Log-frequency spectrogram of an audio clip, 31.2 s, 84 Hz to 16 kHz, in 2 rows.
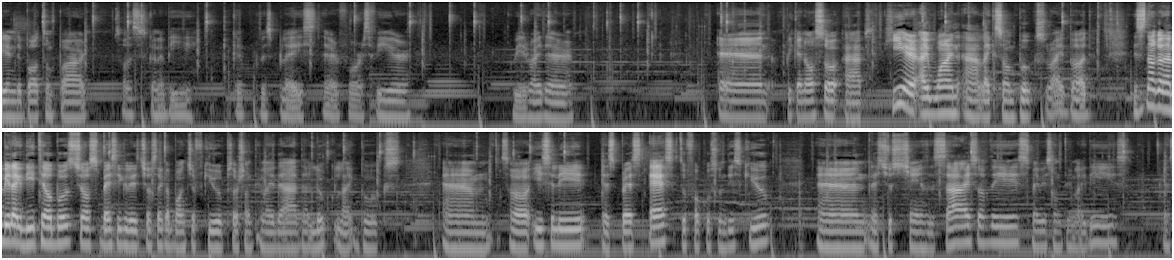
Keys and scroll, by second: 24.2 s.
